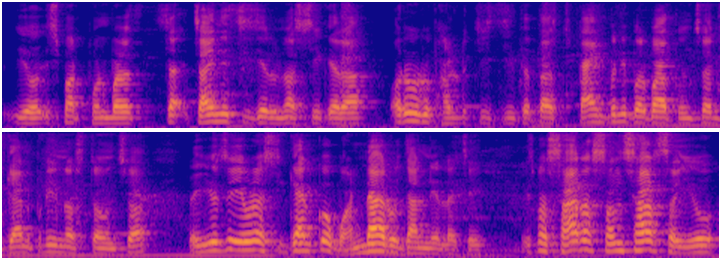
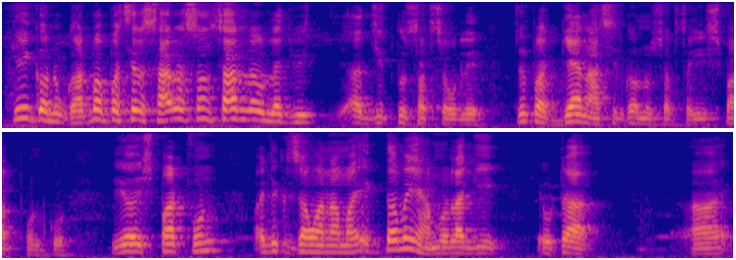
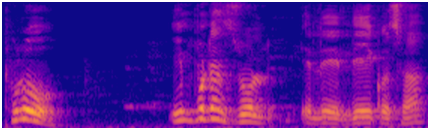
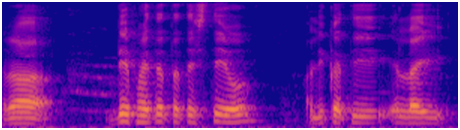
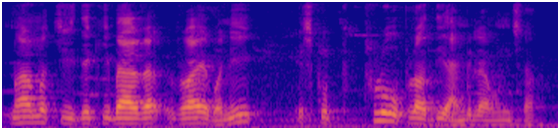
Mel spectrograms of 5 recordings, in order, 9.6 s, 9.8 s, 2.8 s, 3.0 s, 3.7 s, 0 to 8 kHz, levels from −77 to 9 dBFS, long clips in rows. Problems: none marked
